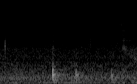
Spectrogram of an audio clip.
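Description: A pen writes a while loop by hand: faint, soft scratches and taps on paper, a few short strokes over a quiet background.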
